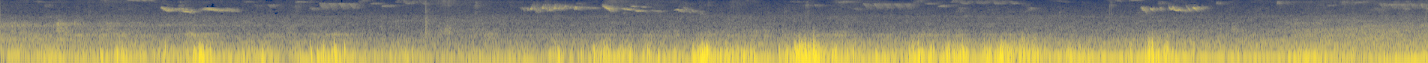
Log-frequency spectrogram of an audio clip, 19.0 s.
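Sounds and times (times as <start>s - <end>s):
small birds twittering: 0.0s - 19.0s
low uneven rumble: 5.8s - 19.0s.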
